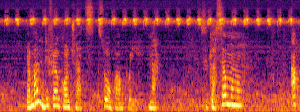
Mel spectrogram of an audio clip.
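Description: Cricket chirping steadily, a high, even pulse of about five chirps a second, behind people speaking.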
